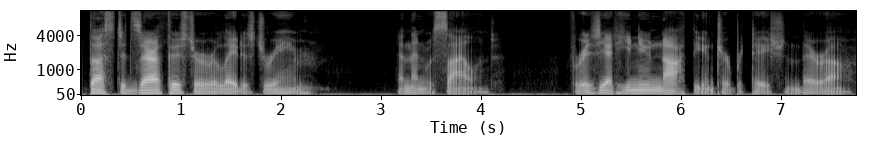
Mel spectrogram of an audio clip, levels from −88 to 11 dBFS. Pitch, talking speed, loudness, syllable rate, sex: 100 Hz, 145 wpm, -22 LUFS, 4.8 syllables/s, male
